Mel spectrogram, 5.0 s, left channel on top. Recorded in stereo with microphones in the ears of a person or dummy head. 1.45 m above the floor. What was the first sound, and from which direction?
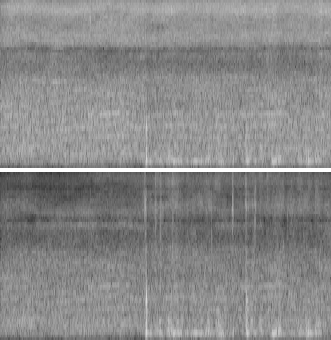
A lawn mower, 70° left (ahead or behind).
